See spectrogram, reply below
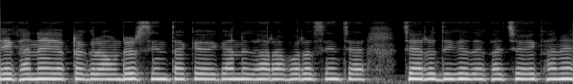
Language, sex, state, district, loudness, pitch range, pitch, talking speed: Bengali, female, West Bengal, Dakshin Dinajpur, -14 LUFS, 245-250 Hz, 245 Hz, 135 wpm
